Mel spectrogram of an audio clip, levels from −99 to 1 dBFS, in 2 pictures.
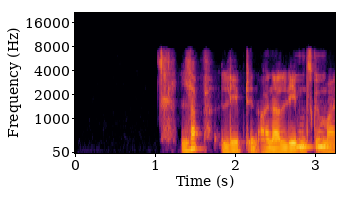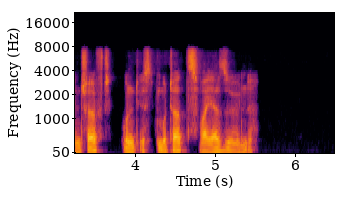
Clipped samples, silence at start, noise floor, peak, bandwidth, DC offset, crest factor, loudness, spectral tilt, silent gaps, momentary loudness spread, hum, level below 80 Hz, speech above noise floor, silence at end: under 0.1%; 1.05 s; -87 dBFS; -4 dBFS; 8 kHz; under 0.1%; 18 dB; -21 LUFS; -5.5 dB/octave; none; 11 LU; none; -40 dBFS; 67 dB; 1 s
